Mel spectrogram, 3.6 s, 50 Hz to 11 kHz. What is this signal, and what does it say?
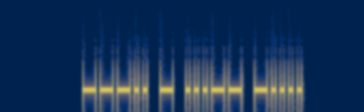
Morse code, heard as a keyed tone, about 28 wpm, 700 Hz. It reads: 8T36
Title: Common Cut Numbers - 4-Digit 28wpm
